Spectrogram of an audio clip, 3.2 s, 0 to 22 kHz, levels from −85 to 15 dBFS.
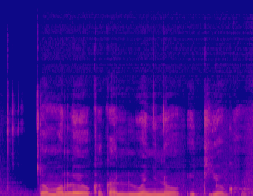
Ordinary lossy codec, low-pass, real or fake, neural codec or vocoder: none; none; real; none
